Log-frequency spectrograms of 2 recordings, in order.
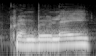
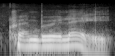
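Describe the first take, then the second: First: It is said with an English accent. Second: The same.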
